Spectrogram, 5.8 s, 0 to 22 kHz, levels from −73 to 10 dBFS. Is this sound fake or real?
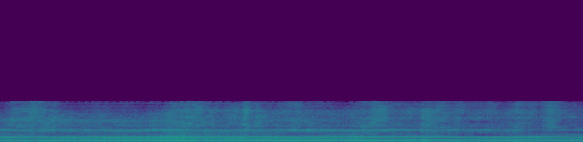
fake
